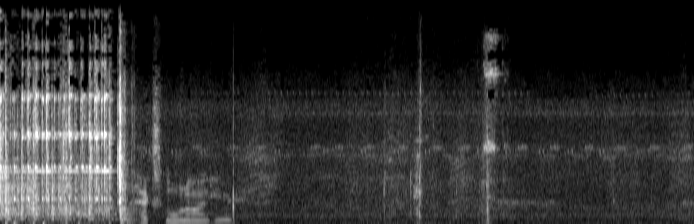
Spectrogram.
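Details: Generator with aftermarket gas tank, choke at half, load removed; catches with a rough, uneven rapid chatter for about a second, then falters and dies; hard starting, won't stay running.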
